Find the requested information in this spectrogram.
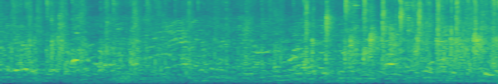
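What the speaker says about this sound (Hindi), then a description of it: "तालियां बजती रहनी चाहिए।" Audience clapping and chatter at a Ram Leela Vijay Dashami event, steady dense applause mixed with crowd murmur throughout, moderately loud and continuous.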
